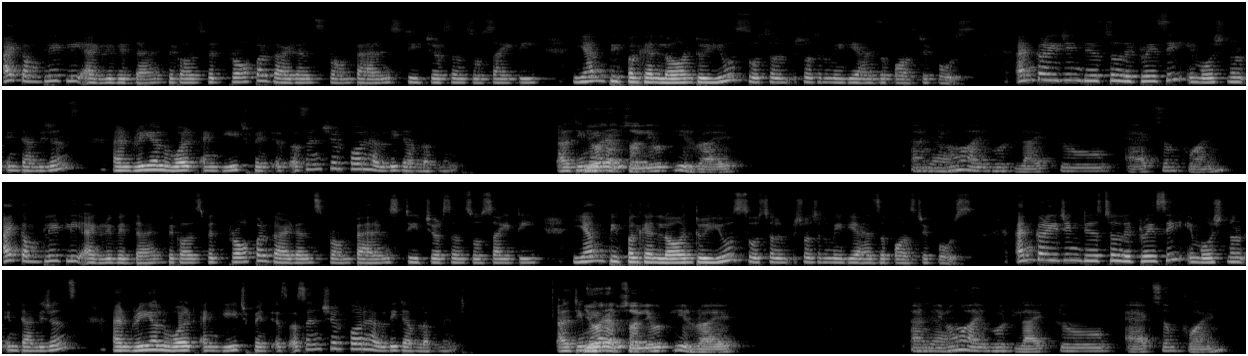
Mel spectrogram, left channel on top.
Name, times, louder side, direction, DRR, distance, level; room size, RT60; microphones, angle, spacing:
voice 1, 0.0-9.7 10.1-13.1 13.5-17.0 18.0-18.6 21.6-22.0, right 1 dB, 50° right, 0.9 m, -29 dB
voice 2, 18.2-19.8 21.5-24.7, right 4 dB, 90° right, 0.6 m, -30 dB
6.5 x 5.4 x 3.5 m
head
